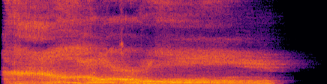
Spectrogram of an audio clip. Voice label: demon saying halloween

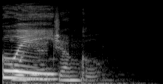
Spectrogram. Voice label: boy says "green"

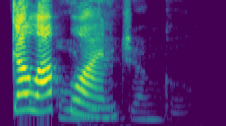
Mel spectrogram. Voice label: cartoon saying go up one; applehillstudios

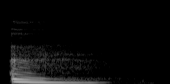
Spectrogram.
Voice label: human vocal cartoon male pity; smartsoundfx

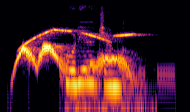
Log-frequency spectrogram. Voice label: robot talk

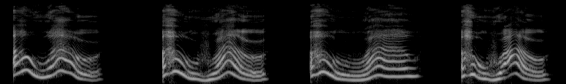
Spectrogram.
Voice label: teenage girl excited pack

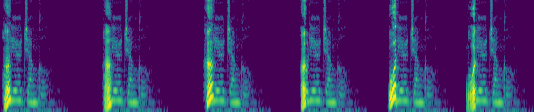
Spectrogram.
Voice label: man huh

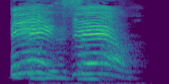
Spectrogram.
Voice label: kids say big sale

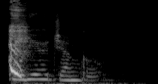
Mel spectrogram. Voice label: cartoon character soft pain

